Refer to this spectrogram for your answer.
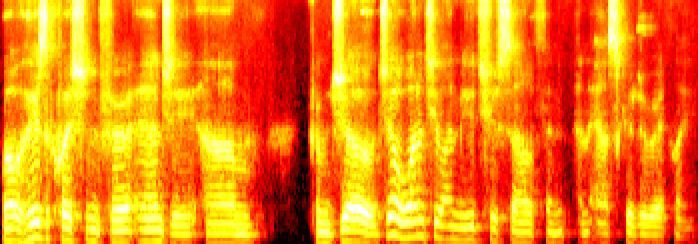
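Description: An older man moderating a casual Zoom Q&A from home, halting and repeating words as he starts. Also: medium pitch, darkish tone. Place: home room. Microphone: webcam on a video call.

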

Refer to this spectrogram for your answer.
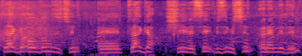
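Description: A man's voice: high voice, steady tone, brisk, poor audio. A middle-aged man from Thrace with a Thracian Turkish accent, a beach simit seller who calls out teasing, joking sales lines and talks about his work. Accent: Thracian Turkish dialect. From Thrace, Turkey. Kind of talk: street hawking and short interview. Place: outdoors on a beach. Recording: outdoor wind noise on the mic.

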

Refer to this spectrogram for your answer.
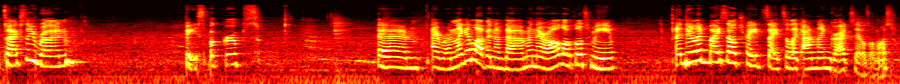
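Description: With poor audio, clicks and clear background noise, a young mukbang vlogger talks animatedly as she eats on camera in a small, plain indoor room, sometimes between bites. Her fairly high voice is expressive and sharp, at a moderate pace with frequent pauses.

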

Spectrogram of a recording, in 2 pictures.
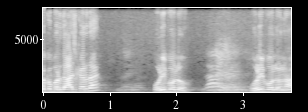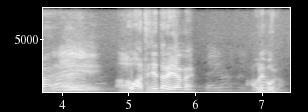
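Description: High-voiced preacher, animated. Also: male voice. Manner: animated storyteller, swings between loud exhortation and low, hushed asides. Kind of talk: sermon to a live gathering.

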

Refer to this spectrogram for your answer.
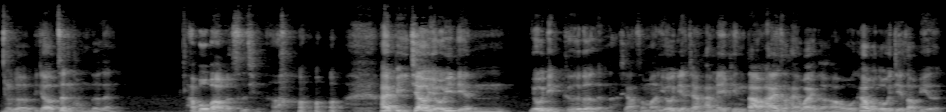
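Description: Low-voiced mocking man ranting. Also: normal speed, fairly bright tone. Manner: mocking, repetitive, scornful, chuckling. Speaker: vlogger commentator. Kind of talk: casual rant to camera. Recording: echoey room.

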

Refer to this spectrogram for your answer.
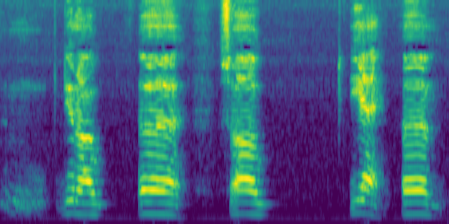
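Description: A man's voice: on the high side, flat delivery, drawn-out words, vocal fry. A man, a leathersmith, rambling in a chatty, informal way as he records a casual video message to a customer from his home workshop.

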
